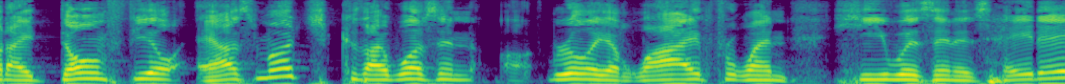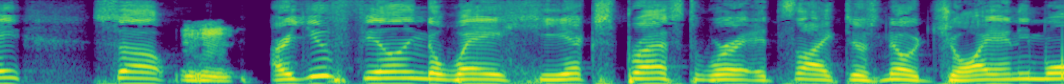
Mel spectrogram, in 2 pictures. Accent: Arlington Heights, Illinois, United States; I was from Arlington Heights. It's convenient to say Chicago

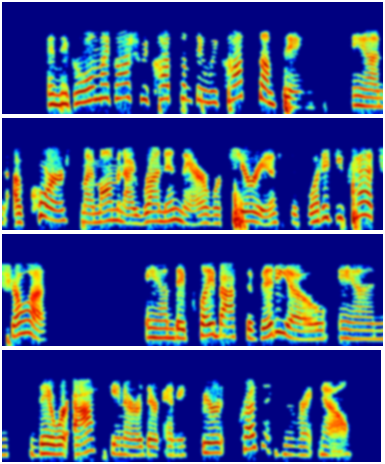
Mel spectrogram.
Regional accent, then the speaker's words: California, United States; now in Savannah, United States; I'm personally from California

